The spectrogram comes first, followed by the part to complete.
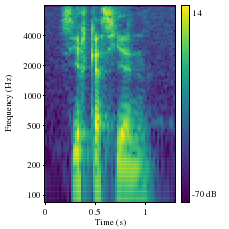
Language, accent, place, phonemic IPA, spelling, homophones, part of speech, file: French, France, Lyon, /siʁ.ka.sjɛn/, circassienne, circassiennes, adjective / noun, LL-Q150 (fra)-circassienne.wav
- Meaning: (adjective) feminine singular of circassien (“Circassian”); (noun) Circassienne; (adjective) feminine singular of circassien (“circus”)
